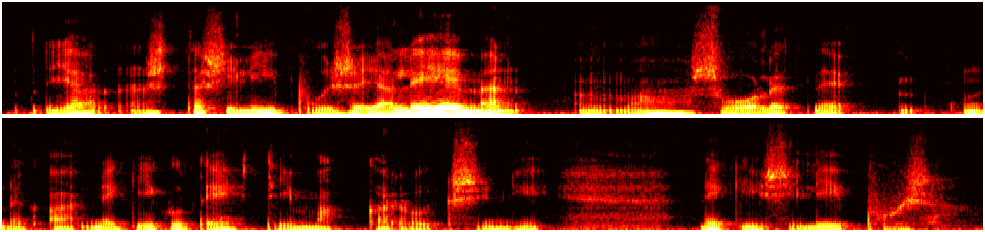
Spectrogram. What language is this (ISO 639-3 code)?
fin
